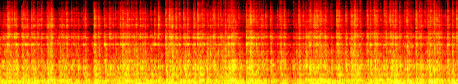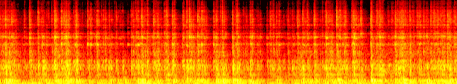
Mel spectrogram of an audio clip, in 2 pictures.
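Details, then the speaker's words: Garbage disposal with rusted, stuck impeller lugs run with bones inside: steady motor hum under dense constant clatter of tumbling pieces; the rattle means the lugs dislodged, and the bones freed them. "letting it rattle around so if you notice that noise actually is a good thing it sounds good that it actually dislodged there"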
